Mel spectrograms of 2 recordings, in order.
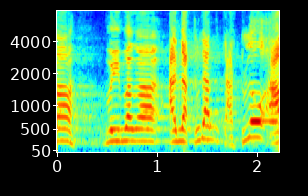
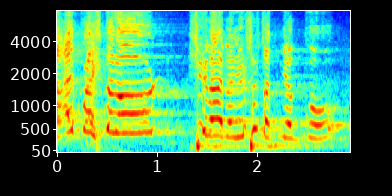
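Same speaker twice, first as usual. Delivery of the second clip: high, slow, sarcastic praise; sarcastic mock praise; 6 semitones higher than usual. Pastor mocking a car owner with fake delight. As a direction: ham up fake joy at a wrecked car. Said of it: "Sasabihin nyo".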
